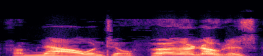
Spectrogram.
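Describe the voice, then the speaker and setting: An actor playing a bullying prison-ship officer, barking and taunting in an audio drama. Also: male voice, a little high, animated, moderate pace, bright, forceful tone, exaggerated voice. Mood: scornful authority. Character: bullying, sneering British prison-ship officer, gruff and mocking. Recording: muffled recording, crowd behind.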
